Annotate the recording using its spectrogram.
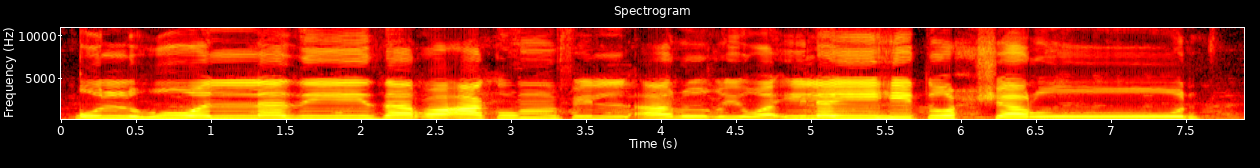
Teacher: क़ाफ़ मोटे हरूफों में से है तो इसको पूर करके पढ़ेंगे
